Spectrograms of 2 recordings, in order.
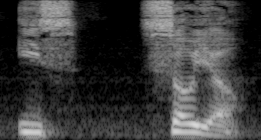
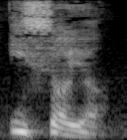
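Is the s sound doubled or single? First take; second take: doubled; single. First: The s sound is doubled across syllables. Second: The s sound is said once only. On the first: The speaker calls it wrong. "You would never pronounce these two letters next to each other individually" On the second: The speaker calls it right. "It's just one S"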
